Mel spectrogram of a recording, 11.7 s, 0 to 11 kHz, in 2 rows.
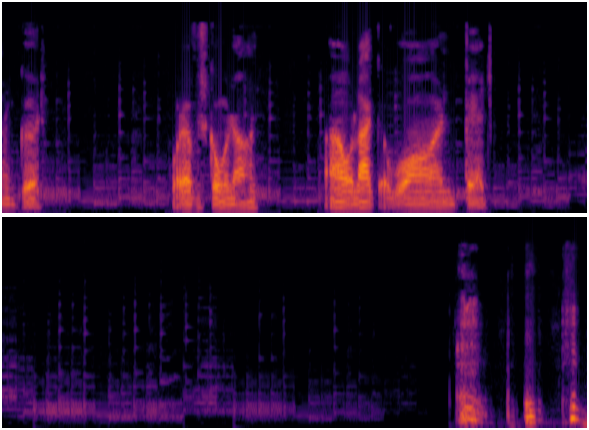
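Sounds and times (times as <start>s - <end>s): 
speech: 0.2s - 0.5s, 1.8s - 5.0s, 10.4s - 11.6s
loud coughs: 10.4s - 11.6s.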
